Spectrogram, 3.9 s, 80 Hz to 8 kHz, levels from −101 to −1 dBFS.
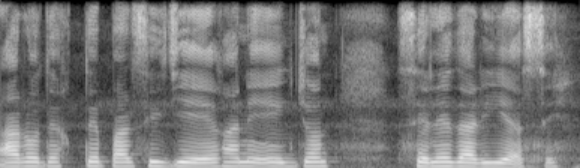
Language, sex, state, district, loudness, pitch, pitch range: Bengali, female, Assam, Hailakandi, -16 LUFS, 195 Hz, 185-200 Hz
